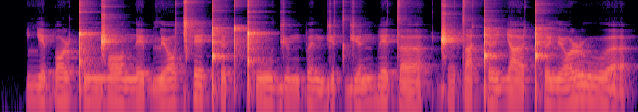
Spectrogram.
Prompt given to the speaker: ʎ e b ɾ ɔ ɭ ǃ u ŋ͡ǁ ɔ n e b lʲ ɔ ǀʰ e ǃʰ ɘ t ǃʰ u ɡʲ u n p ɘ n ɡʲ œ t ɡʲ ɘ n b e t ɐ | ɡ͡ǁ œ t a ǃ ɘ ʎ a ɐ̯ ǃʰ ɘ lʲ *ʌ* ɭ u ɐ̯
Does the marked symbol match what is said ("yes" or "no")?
no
